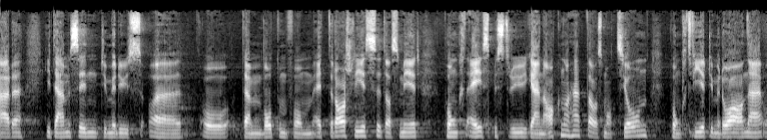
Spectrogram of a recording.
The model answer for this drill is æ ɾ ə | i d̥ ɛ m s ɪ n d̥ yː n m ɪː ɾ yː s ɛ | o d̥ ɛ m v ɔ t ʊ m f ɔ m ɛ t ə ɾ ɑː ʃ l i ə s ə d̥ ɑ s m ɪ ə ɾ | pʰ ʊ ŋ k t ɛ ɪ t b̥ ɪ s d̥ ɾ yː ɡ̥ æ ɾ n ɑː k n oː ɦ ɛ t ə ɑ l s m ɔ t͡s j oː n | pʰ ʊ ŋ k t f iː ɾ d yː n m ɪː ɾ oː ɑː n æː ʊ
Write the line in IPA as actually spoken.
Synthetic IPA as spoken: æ ɾ ə | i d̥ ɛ m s ɪ n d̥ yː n m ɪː ɾ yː s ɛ | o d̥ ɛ m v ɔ t ʊ m f ɔ m ɛ t ə ɾ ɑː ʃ l i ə s ə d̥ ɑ s m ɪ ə ɾ | pʰ ʊ ŋ k t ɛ ɪ s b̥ ɪ s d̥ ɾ yː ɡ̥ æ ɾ n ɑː k n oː ɦ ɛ t ə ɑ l s m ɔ t͡s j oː n | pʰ ʊ ŋ k t f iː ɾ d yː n m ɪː ɾ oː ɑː n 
